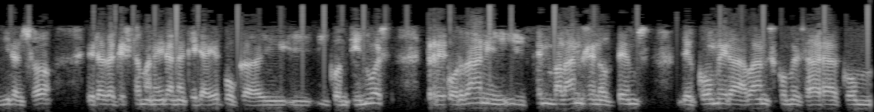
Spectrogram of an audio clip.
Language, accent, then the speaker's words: Catalan; Vinaròs, Valencian Community, Spain; clar, soc de Vinaròs de pura cepa, no? Vull dir, tantes generacions han viscut en este poble, no?, en esta terra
